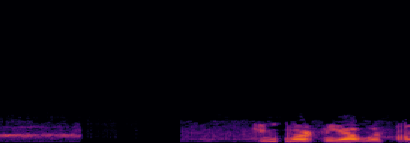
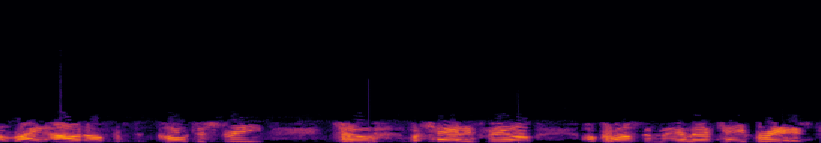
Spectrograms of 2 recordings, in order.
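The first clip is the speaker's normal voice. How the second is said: much higher, pressed route call; urgent call; 12 semitones higher than usual. Real, not acted. Officer calling the escort route to dispatch, urgent and high. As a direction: shout the route over the siren.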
